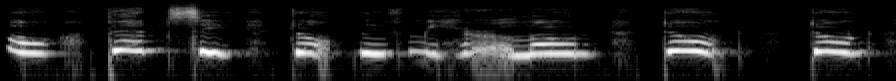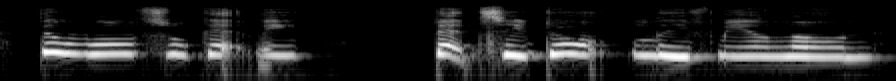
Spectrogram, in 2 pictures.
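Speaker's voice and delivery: frantic scream. A narrator's reading. Terrified child begging her cousin not to leave, frantic. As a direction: scream with terror at being left. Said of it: "Molly's crying rose to a frantic scream".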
